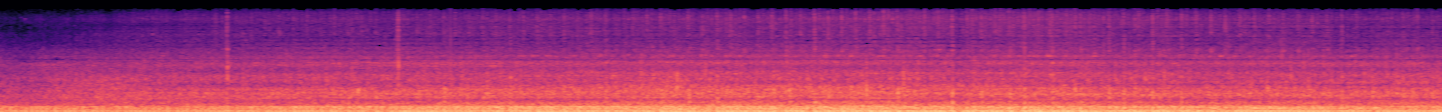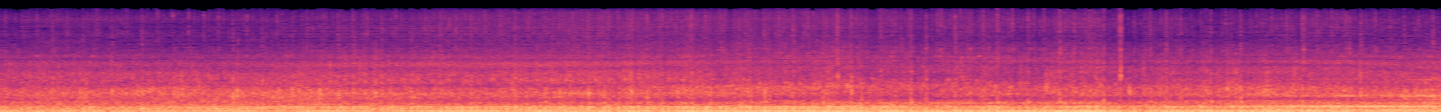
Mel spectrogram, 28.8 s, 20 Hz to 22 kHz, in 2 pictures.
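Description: Ford 460 big-block V8 of a custom pro street Bronco running at idle and low speed, a loud, steady, deep engine note.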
